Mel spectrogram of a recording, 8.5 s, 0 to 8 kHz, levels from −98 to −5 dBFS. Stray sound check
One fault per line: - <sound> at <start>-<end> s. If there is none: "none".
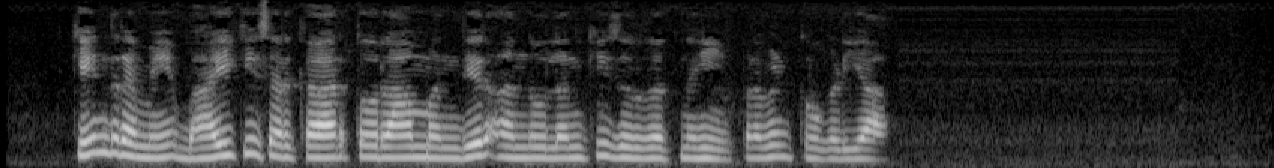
none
